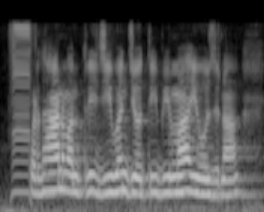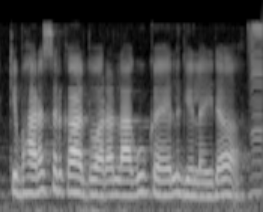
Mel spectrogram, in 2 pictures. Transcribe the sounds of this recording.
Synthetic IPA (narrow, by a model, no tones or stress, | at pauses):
pɾəd̪ʱanmənt̪ɾid͡ʒiʋənd͡ʒot̪ibimajod͡ʒna | kebʱaɾət̪səɾkaɾd̪waɾalaɡukəelɡeləjɾəɦ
